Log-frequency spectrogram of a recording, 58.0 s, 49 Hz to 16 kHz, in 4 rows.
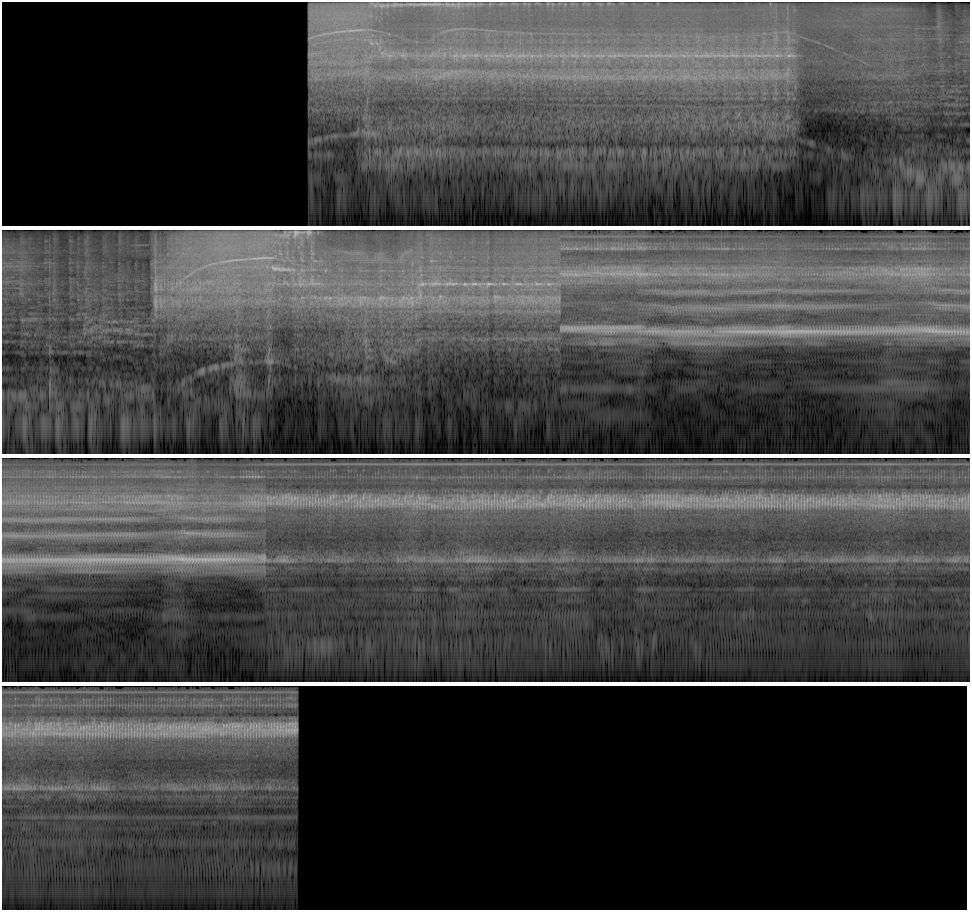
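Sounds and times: milling machine drilling metal: 4.6 - 13.6, 16.8 - 48.0.

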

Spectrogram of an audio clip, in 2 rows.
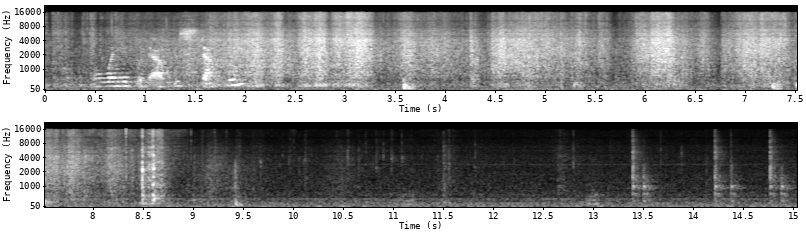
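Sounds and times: packing stuffing crumpling: 0.0 - 8.9.

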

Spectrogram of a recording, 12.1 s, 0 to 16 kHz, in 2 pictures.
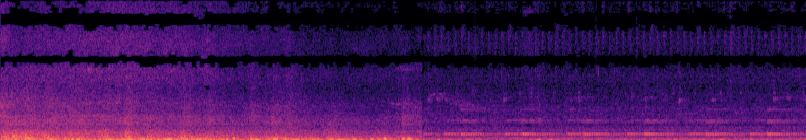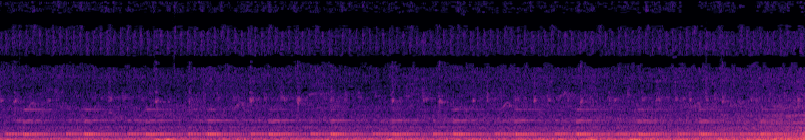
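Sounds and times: train rumble: 0.0 - 12.0
level crossing alarm dinging: 3.2 - 12.0.

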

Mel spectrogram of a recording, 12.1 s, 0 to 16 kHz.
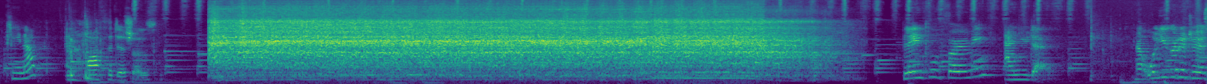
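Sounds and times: blender motor running: 2.1 - 8.6.

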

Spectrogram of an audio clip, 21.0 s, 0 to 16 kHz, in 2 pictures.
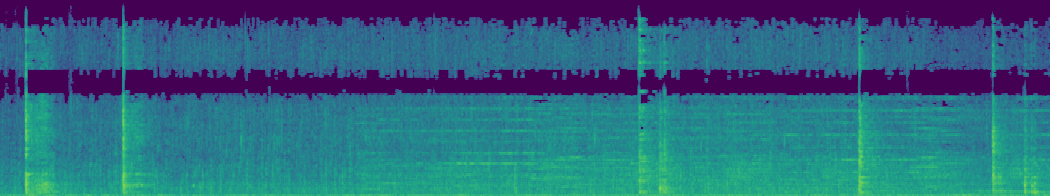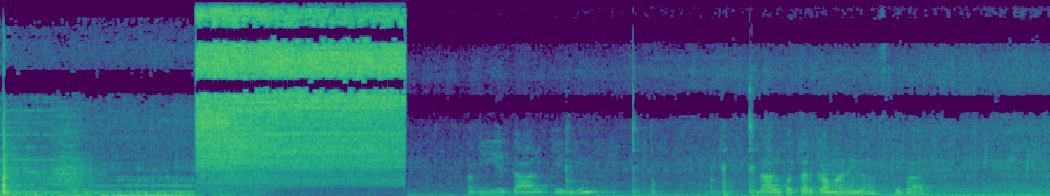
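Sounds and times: meat sizzling in a pan: 0.0 - 9.6, 12.4 - 14.6
lid going on a pan: 5.9 - 9.0
pressure cooker steam hiss: 12.4 - 14.6.

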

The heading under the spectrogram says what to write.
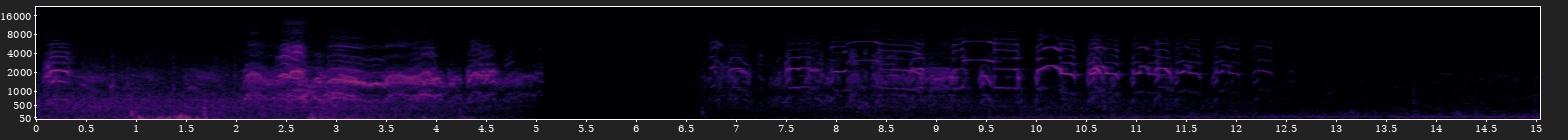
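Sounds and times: flock of birds calling: 0.0 - 5.1, 6.6 - 12.8.

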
